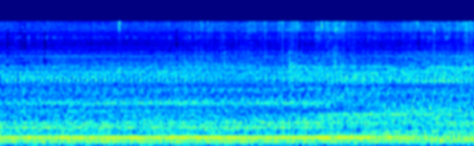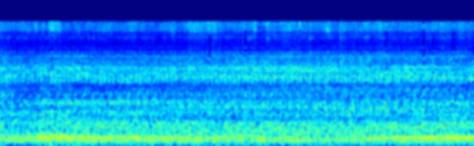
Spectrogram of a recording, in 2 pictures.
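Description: An engine idling steadily with a constant, even hum, while a hose sprays water.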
